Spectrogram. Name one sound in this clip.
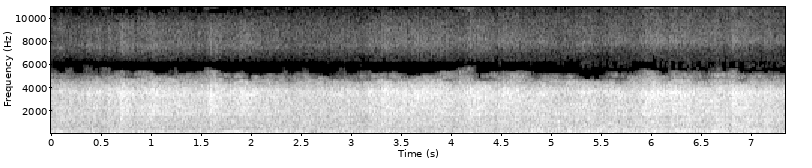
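An electric commuter train rumbles along the rails.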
